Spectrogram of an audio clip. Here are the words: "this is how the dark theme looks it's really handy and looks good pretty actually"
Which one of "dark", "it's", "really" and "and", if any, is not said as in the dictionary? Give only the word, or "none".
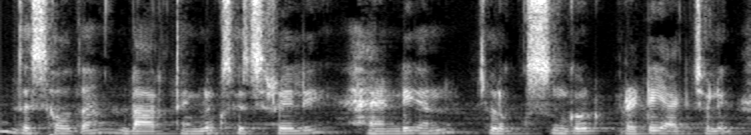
none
